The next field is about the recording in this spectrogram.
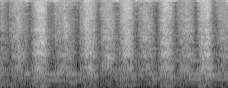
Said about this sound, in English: Then grab the saw from your toolbox and let's get to work. Your arms need to do some really wiggly sawing. Wiggle, wiggle.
